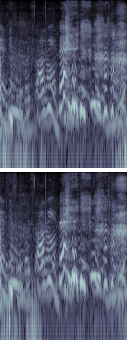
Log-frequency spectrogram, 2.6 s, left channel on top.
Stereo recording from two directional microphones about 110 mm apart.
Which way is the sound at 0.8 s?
35° right (ahead or behind).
